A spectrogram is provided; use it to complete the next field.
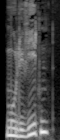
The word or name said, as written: molevitten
